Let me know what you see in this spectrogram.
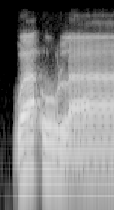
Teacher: lam fathah berdiri mat tobi'i, tetapi karena bertemu dengan huruf hamzah dalam satu kata, maka menjadi mat wajib muttasil. Harus dibaca panjang 5 harokat.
